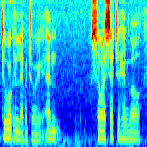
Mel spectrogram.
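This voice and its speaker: A man's voice: lowish voice, fast talker. Hesitant man, faint background hiss. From Netherlands. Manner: hesitant, many fillers and restarts. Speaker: guest, author and doctor. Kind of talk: interview.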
